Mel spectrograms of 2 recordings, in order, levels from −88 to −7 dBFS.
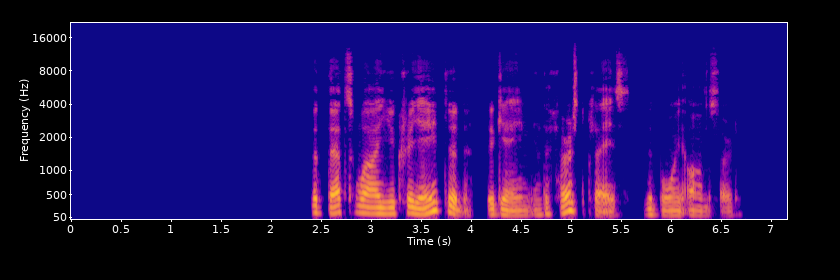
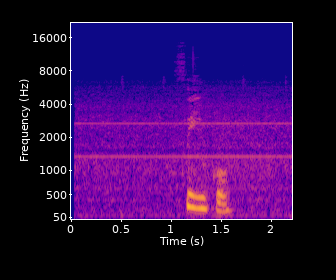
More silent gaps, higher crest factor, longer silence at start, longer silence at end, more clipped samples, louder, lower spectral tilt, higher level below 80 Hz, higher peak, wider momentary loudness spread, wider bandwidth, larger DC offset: first, 4.06-4.14 s, 5.64-5.70 s vs none; about the same, 18 dB vs 20 dB; first, 2.4 s vs 0.05 s; first, 0.55 s vs 0 s; neither; about the same, -28 LUFS vs -30 LUFS; about the same, -7 dB/octave vs -7 dB/octave; about the same, -64 dBFS vs -66 dBFS; about the same, -12 dBFS vs -14 dBFS; second, 12 LU vs 21 LU; about the same, 12 kHz vs 11.5 kHz; neither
